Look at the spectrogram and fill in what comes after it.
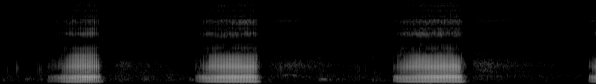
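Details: Loud snoring from a sleeping female puggle. Three long, rough, buzzing snores come about two seconds apart, each swelling and then cutting off, with a faint steady hum between them.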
